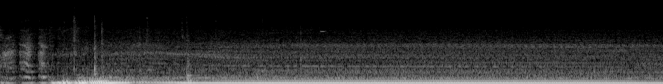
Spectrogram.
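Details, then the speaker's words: Wrecked 25-year-old Honda, first fire after oil pump priming (cranked without ECU or fuel pump, no oil pressure seen yet); fires at once, revs briefly, then smooth even idle with no knocks or rattles. "Let's see if we can get some oil pressure here. Okay, nothing, but it's gonna fire it."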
